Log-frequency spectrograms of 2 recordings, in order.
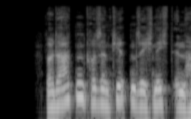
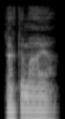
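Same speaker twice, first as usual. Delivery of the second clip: ordinary delivery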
